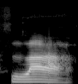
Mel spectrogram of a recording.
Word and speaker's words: fleadh: um that is and the way you say it as well in case anyone is looking at that word and thinking how do you say it is fla fly i know i'm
